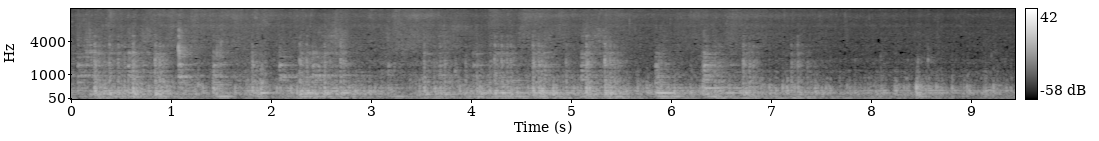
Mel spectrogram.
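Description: Onions and spices sizzling in hot oil in a stainless steel pot while a slotted nylon spatula stirs and scrapes against the pot, with irregular scraping knocks throughout.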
